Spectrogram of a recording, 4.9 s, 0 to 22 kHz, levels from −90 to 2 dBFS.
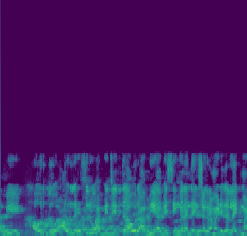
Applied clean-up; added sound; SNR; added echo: none; none; none; none.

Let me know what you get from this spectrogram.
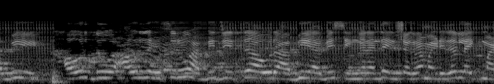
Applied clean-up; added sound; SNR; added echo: none; Squeak / Wood; 14 dB; none.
